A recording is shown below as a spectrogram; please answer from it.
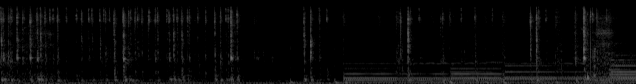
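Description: Someone types quickly on a computer keyboard while writing up a math problem, producing a fairly quiet patter of rapid key clicks that thins out midway as a steady electronic hum comes in.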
